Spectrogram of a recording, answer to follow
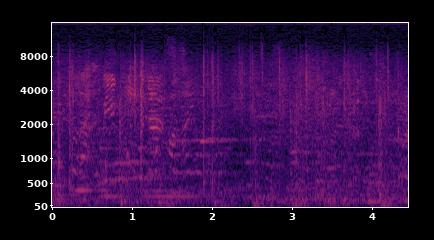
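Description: Several voices talking at once, indistinct backstage chatter, over background music.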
